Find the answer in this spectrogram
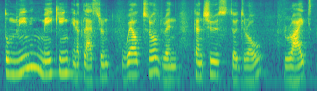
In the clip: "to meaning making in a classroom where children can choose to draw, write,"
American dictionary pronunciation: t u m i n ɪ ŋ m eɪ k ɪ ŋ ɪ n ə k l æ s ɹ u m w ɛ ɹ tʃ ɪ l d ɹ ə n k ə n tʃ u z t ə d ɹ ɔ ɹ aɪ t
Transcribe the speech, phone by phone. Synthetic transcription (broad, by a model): t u m i n ɪ ŋ m eɪ k ɪ ŋ ɪ n ə k l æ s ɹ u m w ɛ l tʃ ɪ l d ɹ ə n k ə n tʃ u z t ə d ɹ ɔ ɹ aɪ t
